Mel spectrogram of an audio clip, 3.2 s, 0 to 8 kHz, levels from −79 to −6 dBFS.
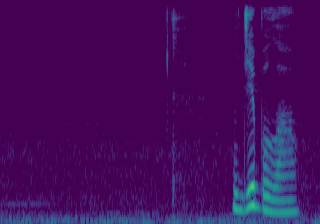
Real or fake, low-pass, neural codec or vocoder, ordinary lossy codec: real; 7.2 kHz; none; none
